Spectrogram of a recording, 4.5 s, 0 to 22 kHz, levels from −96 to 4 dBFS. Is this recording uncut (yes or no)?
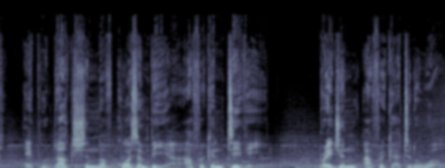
yes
